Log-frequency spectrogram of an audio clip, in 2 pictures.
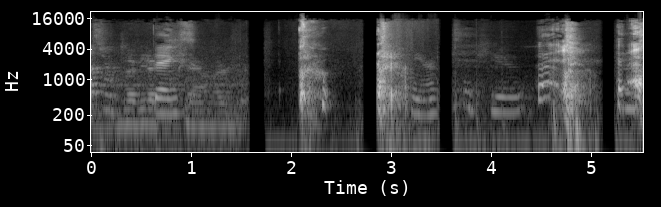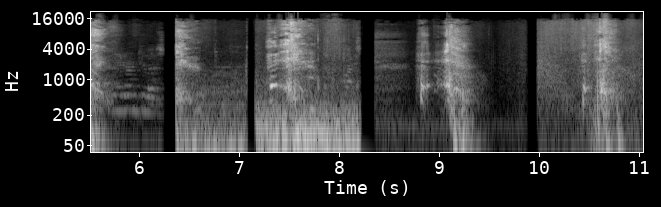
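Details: Run of about eight forceful sneezes, some with short gasping in-breaths and voiced tails, in a small room.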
